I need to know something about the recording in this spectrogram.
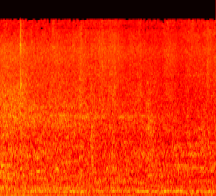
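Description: Steady rushing noise with a low hum from the ventilation of a döner kitchen, under faint background chatter.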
